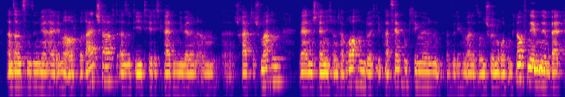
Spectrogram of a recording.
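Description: A man's fairly low, fairly even voice at a moderate pace, with audible room echo and noticeable background noise. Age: 20s. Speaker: hospital volunteer. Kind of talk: interview. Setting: hospital.

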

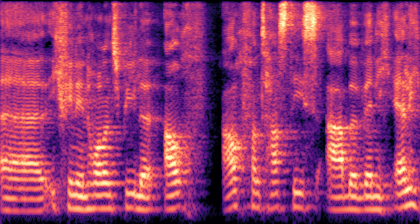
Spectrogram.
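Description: Audible room echo surrounds a man speaking at a fairly slow pace in a fairly high pitch with fairly even intonation. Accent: Dutch. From Netherlands, Amersfoort. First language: Dutch (speaking German). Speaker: comedian. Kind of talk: interview. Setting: live stream, in person. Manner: halting.

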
